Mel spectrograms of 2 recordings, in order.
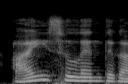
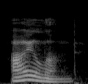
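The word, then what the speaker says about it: island: 강세가 있고요 이번 단어에서 알파벳 알파벳 S 무음이라 발음이 되지 않습니다 그래서 아이랜드가 아니라 아일런드 아일런드 라고 발음하시면 되겠고요 품사는 명사 뜻은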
